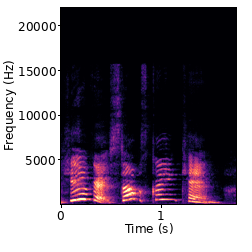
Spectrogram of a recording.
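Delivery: high, drawn-out scolding of the dog; mock-exasperated high call; exasperated self-quote. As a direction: mimic yourself nagging a pet, pitched high and slow. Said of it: "and I'm just going".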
